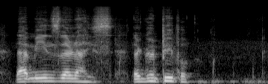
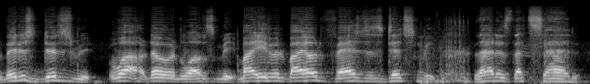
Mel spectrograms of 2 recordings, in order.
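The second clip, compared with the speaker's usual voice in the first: mock sad; slower than usual. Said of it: "I'm crying right now".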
